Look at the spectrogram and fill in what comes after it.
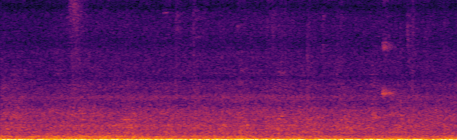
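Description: MTR M-Train electric multiple unit running, a steady low rumble.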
